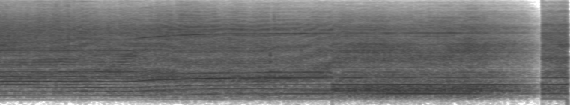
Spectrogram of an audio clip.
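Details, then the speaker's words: Old planer reassembled after replacing knives, test cut at full-crank depth: steady high motor whine holding pitch, dipping briefly as the board feeds through then recovering; healthy planer cutting after repair. "So I got the planer all put back together, so I'll probably just like grab one of these boards right here, we'll run it through and test it out."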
